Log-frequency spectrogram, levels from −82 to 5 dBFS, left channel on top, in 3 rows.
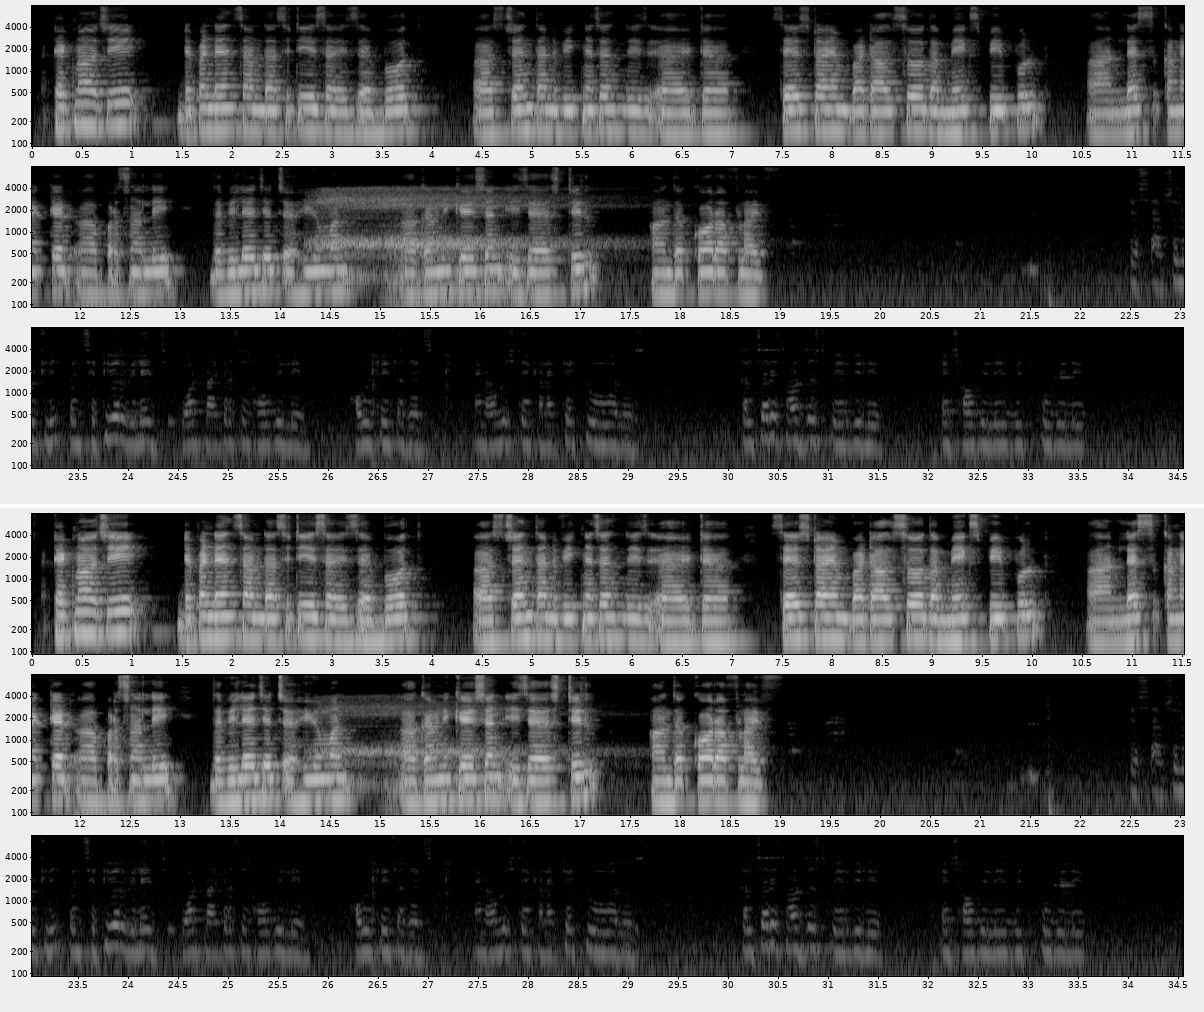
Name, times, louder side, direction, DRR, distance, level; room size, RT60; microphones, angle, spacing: voice 1, 0.2-4.0 4.4-10.1 10.5-13.0 13.3-14.8 15.2-17.2 17.7-18.9, right 4 dB, 90° right, 0.8 m, -24 dB
sound 1, 13.7-18.3, left 4 dB, 30° left, 0.6 m, -37 dB
voice 2, 22.5-25.9 26.2-27.1 27.5-29.2 30.1-31.6 32.1-33.6, equal, 5° left, 6.9 m, -52 dB
head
